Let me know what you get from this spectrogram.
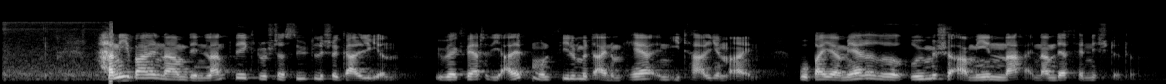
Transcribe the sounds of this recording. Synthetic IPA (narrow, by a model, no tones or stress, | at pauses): hanibalnaːmdeːnlantv̥eːkd̥ʊɐçd̥asz̥yːtlɪçəɡaljə̰n | ʔyːbɐkv̥eːɐtədḭːʔa̰lpm̩ʊntfiːlmɪtʔa̰ɪnəmheːɐʔɪ̰nʔḭtʰa̰ːljənʔa̰ɪn | vobaɪeːɐmeːʁ̞əʁəʁøːmɪʃəʔa̰ɐmeːənːaːχa̰ɪnandɐfɛɐnɪçtʰətʰə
